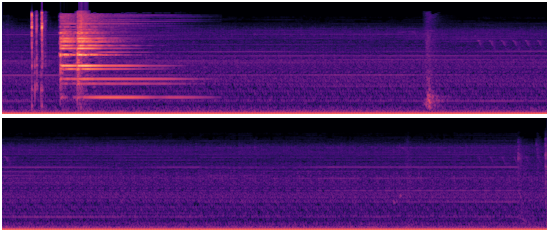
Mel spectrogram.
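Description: Clicks and a bright bell ding about a second in, a subscribe-button sound effect that rings out and fades. Beneath it, a steady low hum from a dump trailer's hydraulic pump as the bed tips up.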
